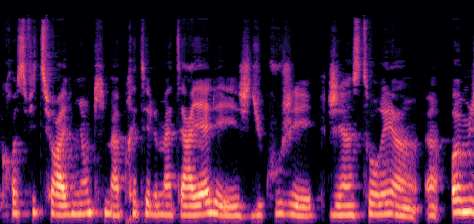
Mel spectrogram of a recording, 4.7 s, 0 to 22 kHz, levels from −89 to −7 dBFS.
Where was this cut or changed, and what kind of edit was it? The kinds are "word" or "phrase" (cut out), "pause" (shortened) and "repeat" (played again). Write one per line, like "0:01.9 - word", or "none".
0:03.2 - pause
